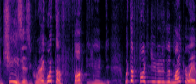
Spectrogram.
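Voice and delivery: playing an appalled mother telling someone off; exasperated scolding. Mother scolding over exploded chicken.

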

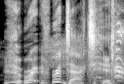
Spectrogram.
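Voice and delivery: high, slow giggling repeat; laughing. Real, not acted. Host laughing at a redacted panel, giggling. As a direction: laugh through the word.

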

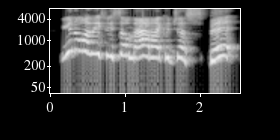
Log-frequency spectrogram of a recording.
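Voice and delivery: high, loud, overplayed exasperation; mock fuming. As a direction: quote it as a worked-up teen. Repeats Jacob's angry line.

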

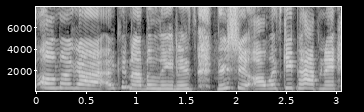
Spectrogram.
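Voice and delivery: mock exasperated complaint. Recalling her past negative self, mock exasperated complaint. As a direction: imitate your old self griping, pitch lifted.

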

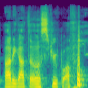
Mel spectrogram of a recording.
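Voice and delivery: amused repeat of a mock yell, not shouted; laughing self-quote. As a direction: repeat your own gag through laughter. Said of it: "I just, I just yelled".

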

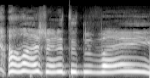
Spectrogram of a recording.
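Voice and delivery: high, over-eager greeting; mock starstruck greeting, pitch jumping up; zero calm. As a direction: gush a hello with no composure at all. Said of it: "Eu fui com zero calma".

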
